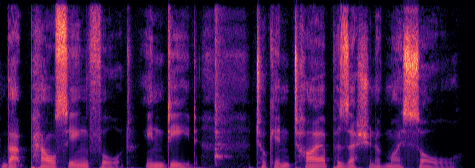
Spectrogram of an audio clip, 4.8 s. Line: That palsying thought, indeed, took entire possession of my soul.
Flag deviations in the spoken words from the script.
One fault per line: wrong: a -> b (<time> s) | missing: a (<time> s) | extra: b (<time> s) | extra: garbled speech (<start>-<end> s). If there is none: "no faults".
no faults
